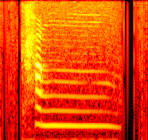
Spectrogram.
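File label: "kang3", Cantonese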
